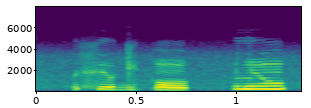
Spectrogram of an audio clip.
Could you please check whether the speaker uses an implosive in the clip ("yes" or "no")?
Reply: no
